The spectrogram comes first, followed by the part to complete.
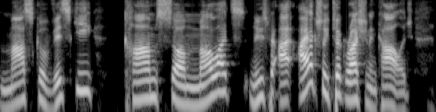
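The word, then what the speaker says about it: Moskovsky Komsomolets: Speaking of the Moscow, I think it's pronounced Moskovitsky Komsomolets newspaper.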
